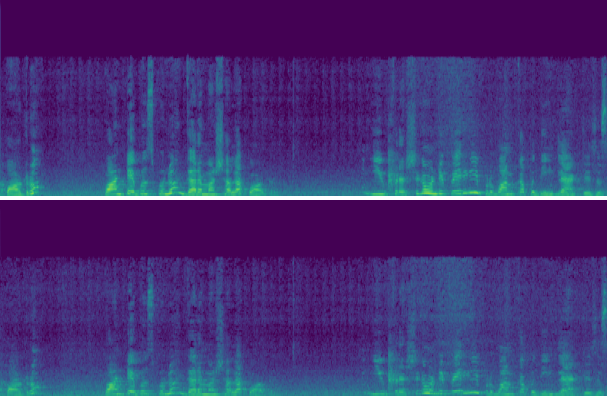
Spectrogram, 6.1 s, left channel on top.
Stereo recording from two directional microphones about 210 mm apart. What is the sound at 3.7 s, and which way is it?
A woman's voice, 50° left (ahead or behind).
